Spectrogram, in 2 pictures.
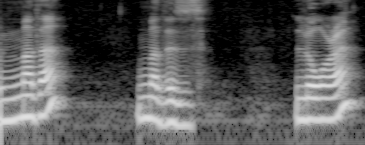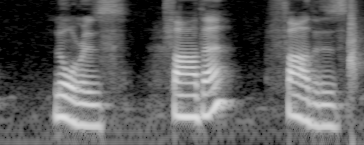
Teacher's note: So when you have a word like this that ends in uh ends in a schwah if you put an s on the end to make it plural make it a z sound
